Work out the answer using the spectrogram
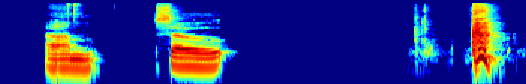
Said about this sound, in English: Sorry. I think I've picked up your cough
